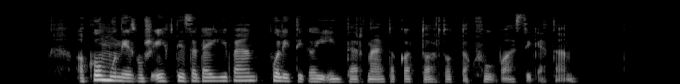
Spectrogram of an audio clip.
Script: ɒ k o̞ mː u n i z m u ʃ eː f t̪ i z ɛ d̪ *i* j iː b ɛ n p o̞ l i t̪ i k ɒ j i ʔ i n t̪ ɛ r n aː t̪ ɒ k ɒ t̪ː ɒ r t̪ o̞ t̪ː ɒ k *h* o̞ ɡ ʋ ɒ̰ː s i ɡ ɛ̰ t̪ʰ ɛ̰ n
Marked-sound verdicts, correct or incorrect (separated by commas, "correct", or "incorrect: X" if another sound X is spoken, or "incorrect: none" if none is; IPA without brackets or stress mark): incorrect: ɛ, incorrect: f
